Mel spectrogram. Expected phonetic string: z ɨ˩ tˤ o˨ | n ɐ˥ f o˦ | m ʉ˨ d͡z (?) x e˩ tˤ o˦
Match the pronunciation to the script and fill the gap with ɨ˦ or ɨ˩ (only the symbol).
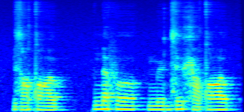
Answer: ɨ˦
